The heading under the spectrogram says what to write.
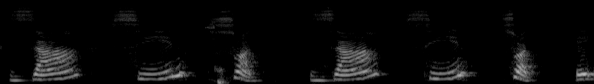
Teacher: আগা plus নিচের দাঁতের কিনারা থেকে আরো তিনটি হরফ বের হয়। জিহ্বার আগাটা আমাদের নিচের দাতের কিনার মধ্যে লেগে তিনটি হরফ উচ্চারিত হবে।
